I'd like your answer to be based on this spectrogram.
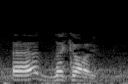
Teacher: طيب أحدهما إبدال وألفا مع المد المشبع أي ست حركات وهذا مر بنا، وثانيهما تسهيلها بين بين والمراد به عدم المد أصلا · Term: التسهيل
